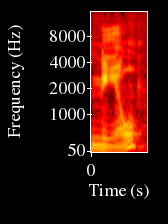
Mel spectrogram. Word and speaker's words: Niall: I think that is pronounced Neil.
